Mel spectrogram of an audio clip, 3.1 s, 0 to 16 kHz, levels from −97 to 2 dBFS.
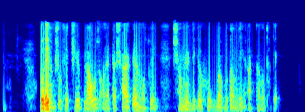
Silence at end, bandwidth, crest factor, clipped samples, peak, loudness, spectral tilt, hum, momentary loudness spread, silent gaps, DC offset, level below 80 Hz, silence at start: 0.3 s; 8 kHz; 24 dB; under 0.1%; -8 dBFS; -31 LUFS; -5 dB/octave; none; 17 LU; none; under 0.1%; -50 dBFS; 0.3 s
